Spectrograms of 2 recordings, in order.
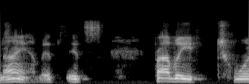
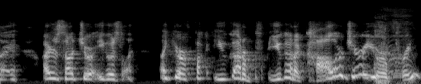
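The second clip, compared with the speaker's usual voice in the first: put-on thick Irish brogue, pitched higher; 13 semitones higher than usual. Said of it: "he's got this thick Irish brogue".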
